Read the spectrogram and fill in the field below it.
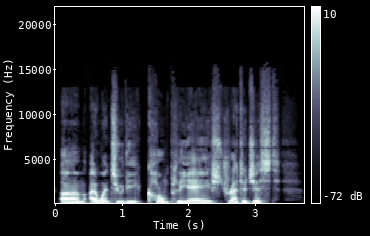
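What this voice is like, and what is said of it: Poor put-on French accent. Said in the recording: “That's my terrible French accent.”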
